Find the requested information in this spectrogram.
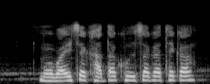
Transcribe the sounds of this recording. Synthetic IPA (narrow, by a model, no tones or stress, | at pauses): mobajlsekʰat̪akʰulsakat̪ʰeka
